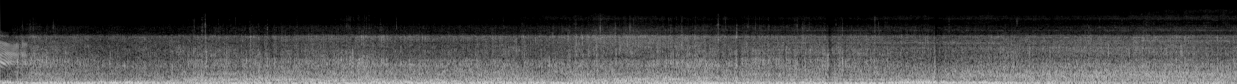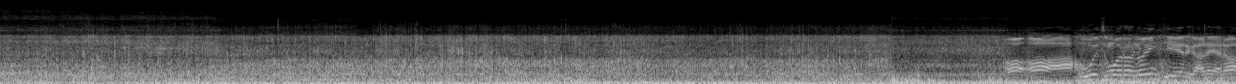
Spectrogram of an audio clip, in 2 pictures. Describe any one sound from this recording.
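Bicycle tyres rumble and crunch over a dirt track.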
